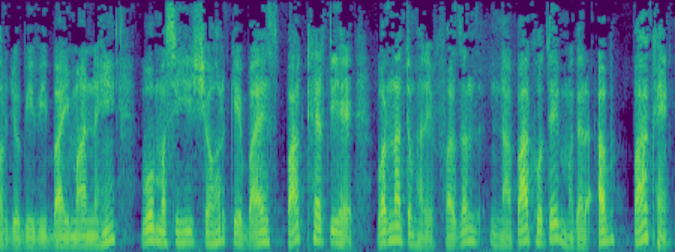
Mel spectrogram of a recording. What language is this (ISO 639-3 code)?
urd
